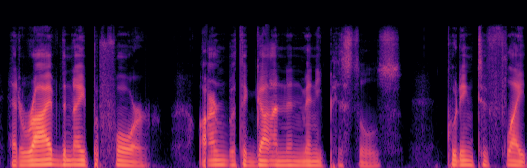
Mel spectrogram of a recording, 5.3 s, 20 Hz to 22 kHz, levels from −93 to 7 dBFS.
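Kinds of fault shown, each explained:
Repeated packet loss (robotic sound): Between 0.69 and 1.53 s, the call's audio packets kept failing to arrive in time. The receiver covered six separate holes, the longest 40 ms and about 140 ms in all, by stretching out whatever speech came just before each one. Because these patches fill roughly a sixth of that stretch and follow closely on one another, the speech turns choppy, with small pieces gone.
Short concealed packet loss: Three isolated dropouts hit the decoder after the robotic stretch: 20 ms at 2.05 to 2.09 s, then 40 ms each at 2.25 to 2.31 s and 2.65 to 2.71 s. Each time, the receiver carried the preceding speech forward to fill the hole, then blended back into the real signal. Each dropout comes across as a brief smear or wobble in the speech, and any very short consonant falling inside a gap may be lost.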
